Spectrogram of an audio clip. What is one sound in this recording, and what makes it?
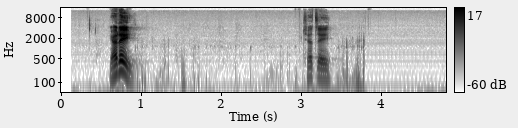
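A man calls out loud, drawn-out commands.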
